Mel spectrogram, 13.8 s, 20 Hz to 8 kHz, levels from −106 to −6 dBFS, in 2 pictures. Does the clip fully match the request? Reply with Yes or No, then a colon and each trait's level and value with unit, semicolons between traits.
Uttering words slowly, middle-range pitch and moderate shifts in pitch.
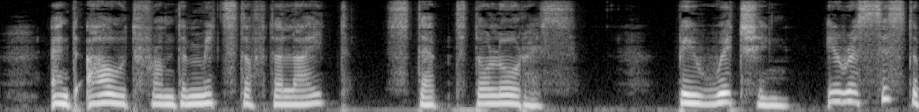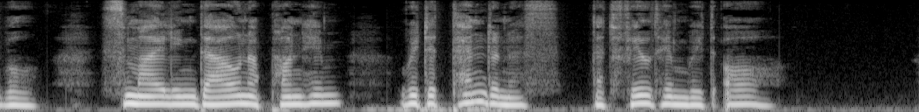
No: slow, 105 wpm; medium, 165 Hz; narrow, 2.3 semitones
